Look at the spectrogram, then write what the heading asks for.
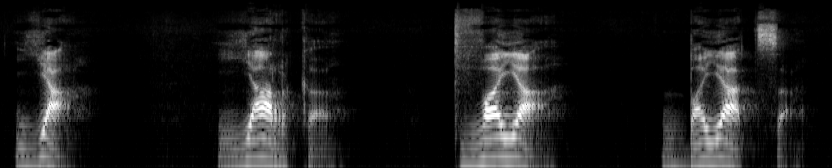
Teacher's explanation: In Russian, the vowel ah has also an iotized counterpart ya, which means that the sound ah is preceded by a brief fleeting y sound y. It is also known as a j glide heard in such words as ya, yara, bayata.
